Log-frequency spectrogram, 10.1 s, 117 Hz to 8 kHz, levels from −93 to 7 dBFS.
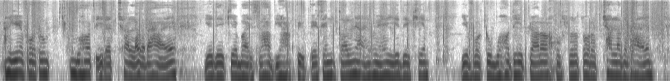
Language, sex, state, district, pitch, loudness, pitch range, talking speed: Hindi, male, Uttar Pradesh, Jyotiba Phule Nagar, 150 Hz, -25 LUFS, 145-155 Hz, 185 wpm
